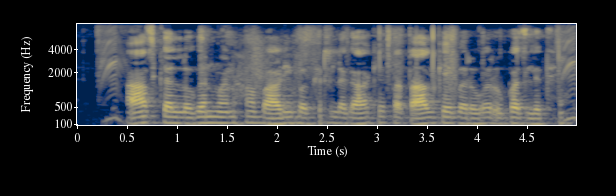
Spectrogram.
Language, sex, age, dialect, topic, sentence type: Chhattisgarhi, male, 18-24, Western/Budati/Khatahi, agriculture, statement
